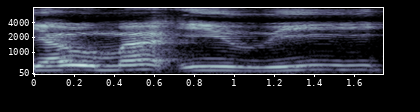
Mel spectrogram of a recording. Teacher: zal berharokat kasrotain bertemu dengan ya, maka wajib dimasukkan, namanya idgham bigunnah, dimasukkan dengan mendengung. Makanya di dalam ayat ini di atas ya ditandai dengan tasydid.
